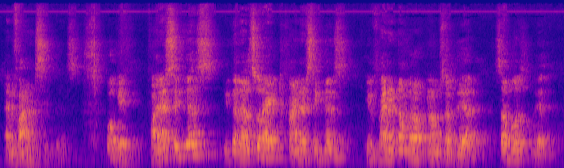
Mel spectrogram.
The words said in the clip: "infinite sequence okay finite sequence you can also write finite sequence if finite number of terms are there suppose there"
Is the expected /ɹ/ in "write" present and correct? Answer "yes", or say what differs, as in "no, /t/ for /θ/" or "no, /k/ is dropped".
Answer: yes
